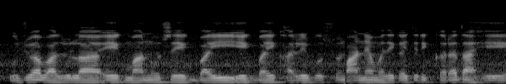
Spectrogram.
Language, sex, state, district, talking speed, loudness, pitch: Marathi, male, Maharashtra, Dhule, 175 wpm, -30 LUFS, 100 Hz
